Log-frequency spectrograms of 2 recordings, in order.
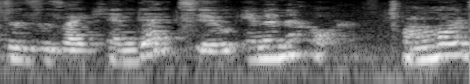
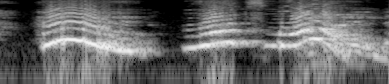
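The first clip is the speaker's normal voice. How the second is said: very high-pitched, squeaky little voice; 3 dB louder than usual. Showing a weird way to call out when someone swipes your purse, in a high voice. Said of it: "(in high voice)".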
